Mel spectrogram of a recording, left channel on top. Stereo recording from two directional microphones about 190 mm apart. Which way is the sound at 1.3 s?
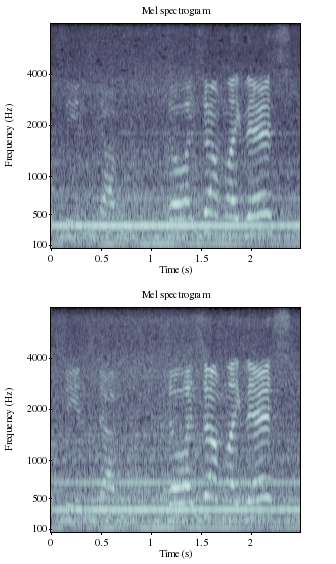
20° left (ahead or behind).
